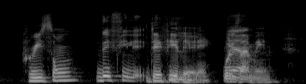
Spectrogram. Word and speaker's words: défilé: Prison défilé. Prison? Défilé.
